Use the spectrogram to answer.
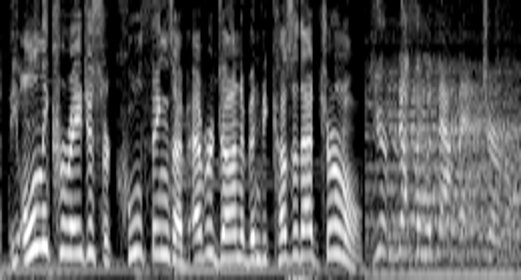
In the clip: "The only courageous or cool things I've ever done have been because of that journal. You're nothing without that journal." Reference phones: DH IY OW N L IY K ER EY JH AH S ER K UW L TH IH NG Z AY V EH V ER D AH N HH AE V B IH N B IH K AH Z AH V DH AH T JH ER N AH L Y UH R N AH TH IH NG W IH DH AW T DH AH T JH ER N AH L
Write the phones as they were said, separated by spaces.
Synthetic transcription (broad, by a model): DH IY OW N L IY K ER EY JH AH S ER K UW L TH IH NG Z AY V EH V ER D AH N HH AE V B IH N B IH K AH Z AH V DH AH T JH ER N L Y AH R N AH TH IH NG W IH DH AW T DH AH T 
